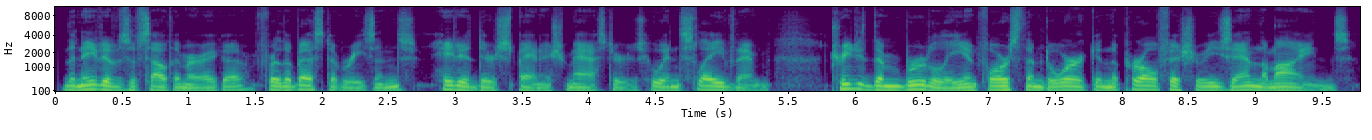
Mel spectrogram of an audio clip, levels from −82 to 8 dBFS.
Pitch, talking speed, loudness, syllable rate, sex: 105 Hz, 195 wpm, -17 LUFS, 5.5 syllables/s, male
